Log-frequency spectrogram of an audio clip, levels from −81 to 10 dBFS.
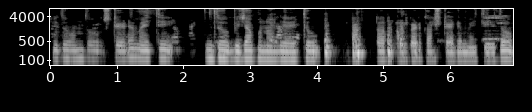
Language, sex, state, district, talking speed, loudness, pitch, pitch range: Kannada, male, Karnataka, Bijapur, 120 wpm, -22 LUFS, 115 Hz, 110-120 Hz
